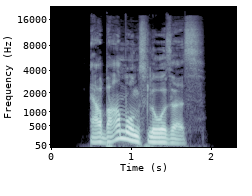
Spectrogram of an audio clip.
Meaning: strong/mixed nominative/accusative neuter singular of erbarmungslos
- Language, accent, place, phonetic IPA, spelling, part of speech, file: German, Germany, Berlin, [ɛɐ̯ˈbaʁmʊŋsloːzəs], erbarmungsloses, adjective, De-erbarmungsloses.ogg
